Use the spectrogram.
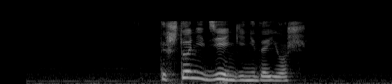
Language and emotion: Russian, angry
